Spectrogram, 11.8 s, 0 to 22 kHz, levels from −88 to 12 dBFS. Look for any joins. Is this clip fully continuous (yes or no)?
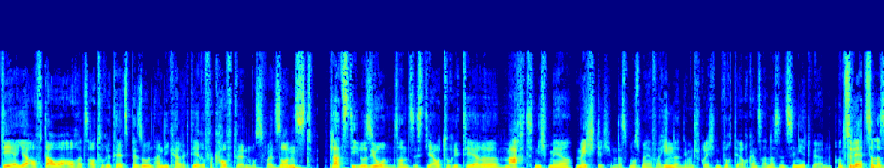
yes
